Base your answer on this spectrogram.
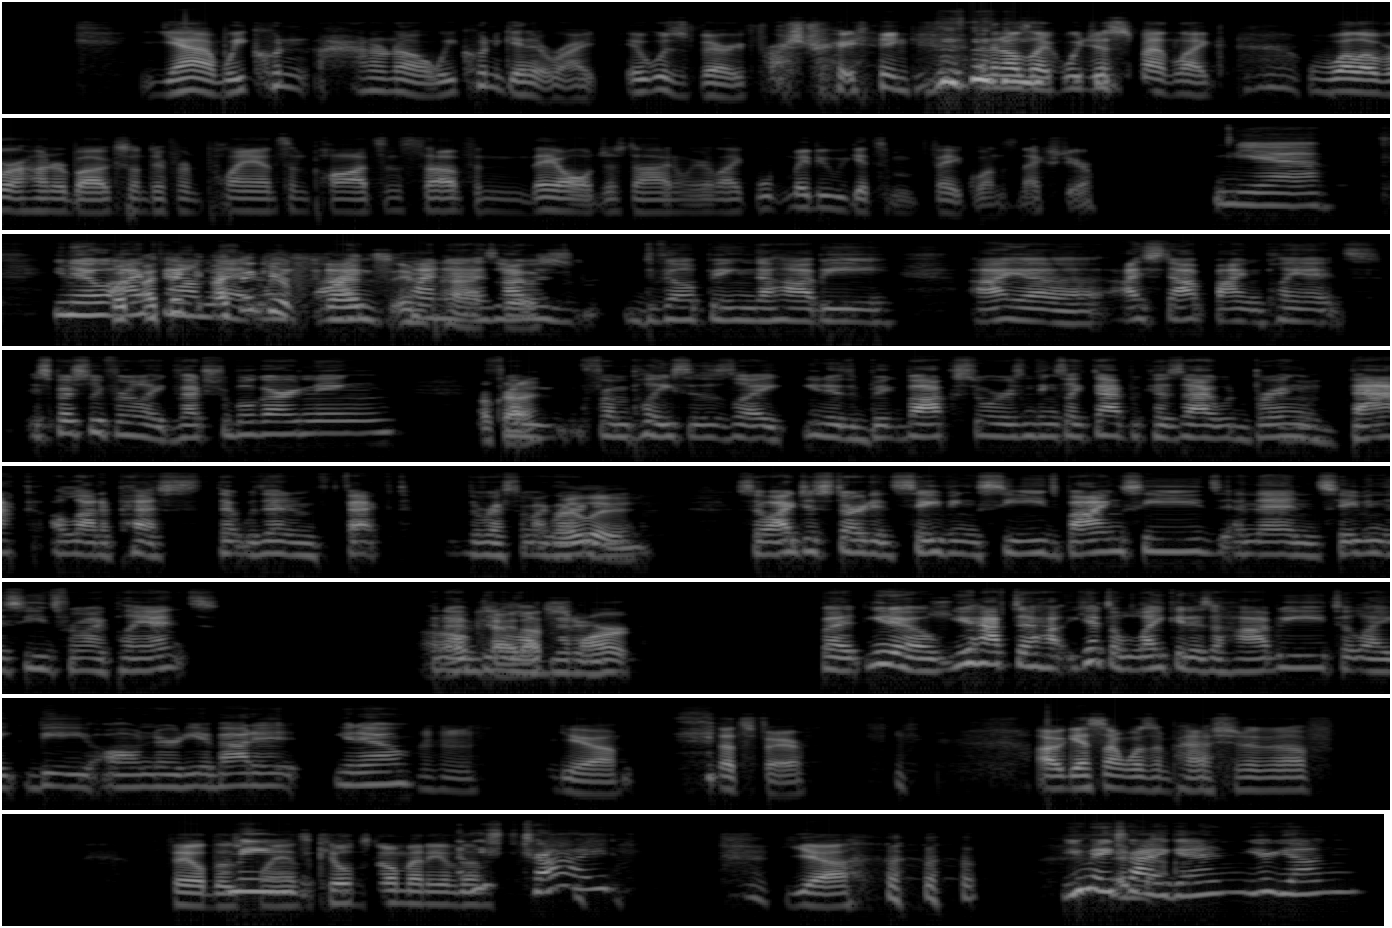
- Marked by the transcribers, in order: laughing while speaking: "frustrating"; chuckle; background speech; stressed: "back"; tapping; chuckle; chuckle
- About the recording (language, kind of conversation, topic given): English, unstructured, What factors influence your choice between spending a night out or relaxing at home?
- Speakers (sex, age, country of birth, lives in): female, 50-54, United States, United States; male, 30-34, United States, United States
